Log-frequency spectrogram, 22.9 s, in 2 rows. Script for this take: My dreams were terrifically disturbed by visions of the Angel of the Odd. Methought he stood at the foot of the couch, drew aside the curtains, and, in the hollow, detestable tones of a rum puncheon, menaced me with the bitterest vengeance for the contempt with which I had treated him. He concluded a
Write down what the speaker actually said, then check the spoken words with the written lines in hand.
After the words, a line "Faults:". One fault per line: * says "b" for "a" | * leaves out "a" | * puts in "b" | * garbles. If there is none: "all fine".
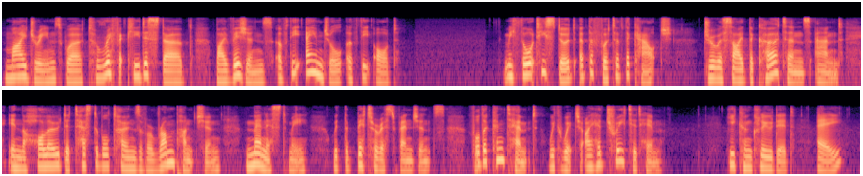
My dreams were terrifically disturbed by visions of the Angel of the Odd. Methought he stood at the foot of the couch, drew aside the curtains, and, in the hollow, detestable tones of a rum puncheon, menaced me with the bitterest vengeance for the contempt with which I had treated him. He concluded a
Faults:
all fine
